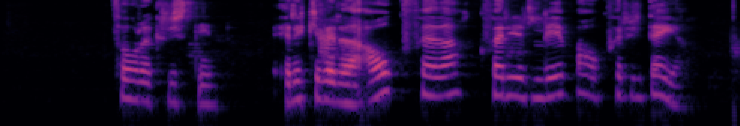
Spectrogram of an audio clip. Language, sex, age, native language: Icelandic, female, 40-49, Icelandic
